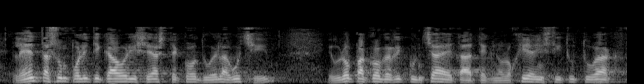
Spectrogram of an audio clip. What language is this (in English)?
Basque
